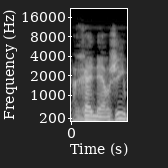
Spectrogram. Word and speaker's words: rénergie: So if you look at the word rénergie, we've got R-E with an acute. So ré, not ren.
